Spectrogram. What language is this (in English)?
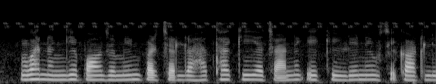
Hindi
